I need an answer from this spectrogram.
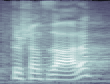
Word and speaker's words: Tristan Tzara: principal criador tem uma imagem aqui do moço tristan tzara é a pronúncia tá bom sobre características do dadaísmo quais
